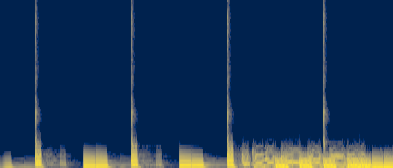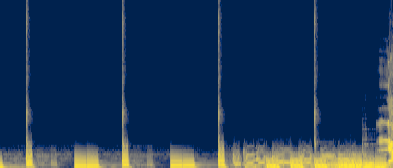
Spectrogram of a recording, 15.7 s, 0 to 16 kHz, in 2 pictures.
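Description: A blues rock song from an EP released in 2016, with loud, distorted electric guitar chords punctuated by sharp hits about every two seconds, riffs filling the gaps and building in density. No singing or talking.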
